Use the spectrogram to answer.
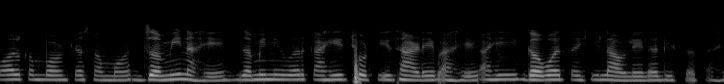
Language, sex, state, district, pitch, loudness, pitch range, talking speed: Marathi, female, Maharashtra, Nagpur, 210 Hz, -36 LUFS, 195-220 Hz, 140 wpm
